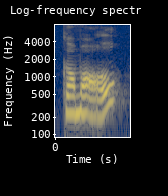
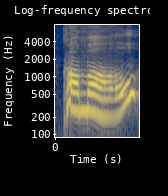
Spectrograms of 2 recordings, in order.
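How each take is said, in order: First: Loud, rising puzzled question; surprised cry. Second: Very loud, furious rising spit; spat in anger. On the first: Farmer surprised by the fox's promise, crying out. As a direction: ask it in startled disbelief. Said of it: "cried the farmer". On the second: Farmer spitting the word at the fox, stick raised. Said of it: "spat the farmer". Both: A narrator's reading.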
